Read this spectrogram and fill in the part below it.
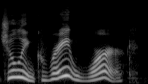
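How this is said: It sounds sincere and warm.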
